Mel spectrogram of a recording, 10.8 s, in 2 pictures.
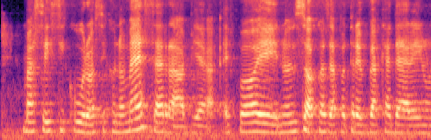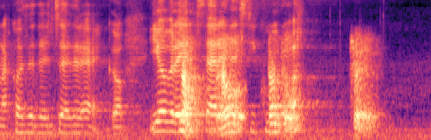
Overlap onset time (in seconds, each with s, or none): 7.6 s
